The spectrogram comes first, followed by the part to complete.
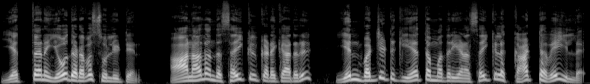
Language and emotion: Tamil, angry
